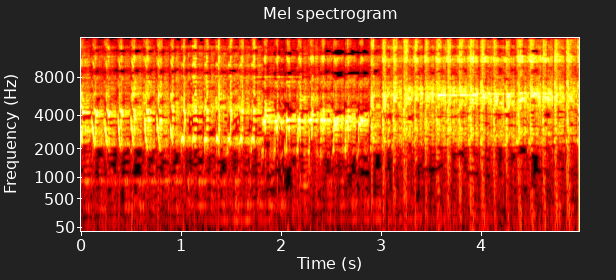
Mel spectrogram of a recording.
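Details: Long ngekek song of a caged fighter lovebird, a continuous fast chatter of shrill pulsed notes, shifting abruptly to a higher band midway and carrying on steadily.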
